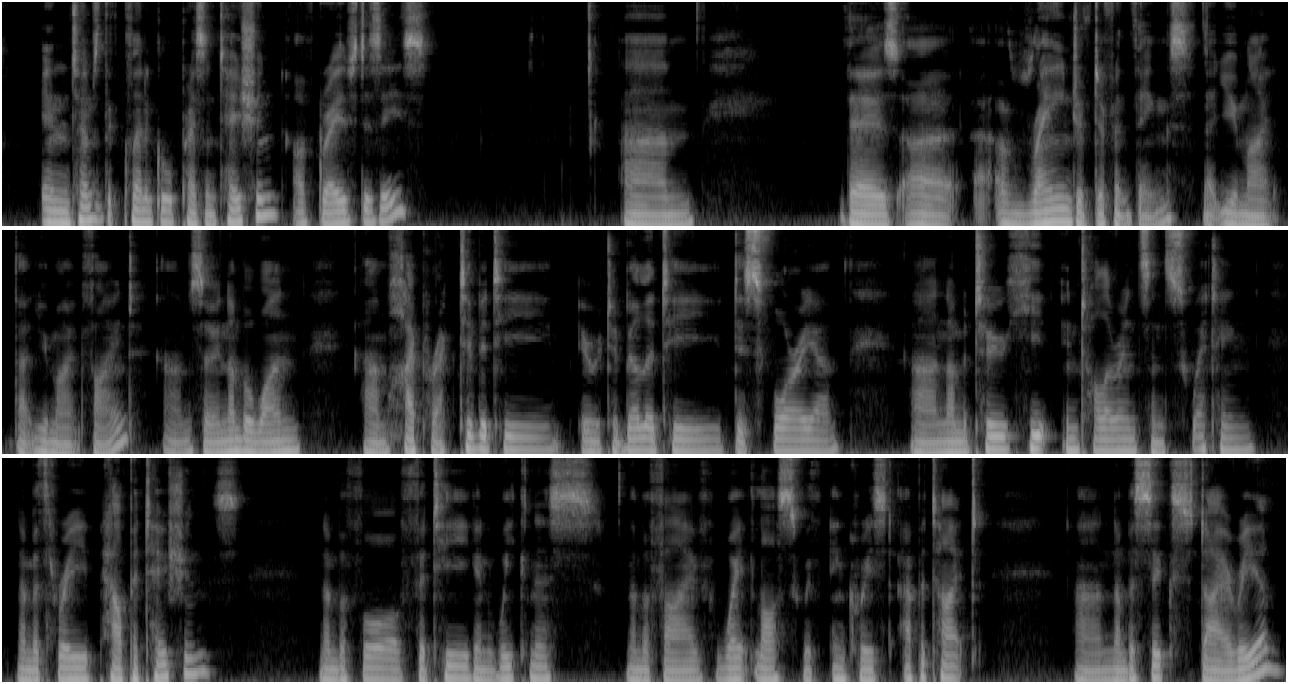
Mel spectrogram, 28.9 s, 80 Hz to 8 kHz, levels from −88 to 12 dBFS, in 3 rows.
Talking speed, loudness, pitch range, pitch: 120 wpm, -30 LUFS, 95-115 Hz, 105 Hz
